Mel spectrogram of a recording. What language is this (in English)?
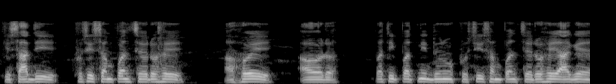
Maithili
